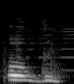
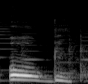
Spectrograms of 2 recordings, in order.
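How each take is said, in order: First: The tones are low then low. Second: The tones are low then low.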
